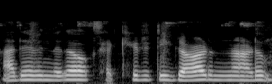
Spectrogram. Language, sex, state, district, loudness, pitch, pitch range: Telugu, female, Andhra Pradesh, Sri Satya Sai, -18 LUFS, 205 Hz, 200-210 Hz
